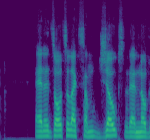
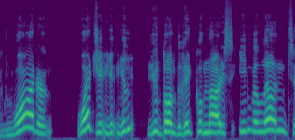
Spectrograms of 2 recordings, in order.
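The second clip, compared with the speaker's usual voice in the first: high, stammering mock astonishment; put-on disbelief, voice shooting up; shocked disbelief; 9 semitones higher, slower than usual. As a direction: imitate a scandalised, incredulous girl. Retold disbelief at not knowing flag.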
